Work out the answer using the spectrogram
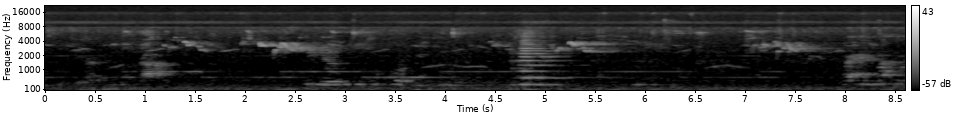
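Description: Faint outdoor ambience with scattered short bird chirps. A brief buzzy call about five seconds in is the loudest moment.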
